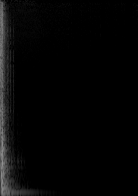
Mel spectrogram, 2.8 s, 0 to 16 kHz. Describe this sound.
Door Knock - 26
Knocking, tapping, and hitting closed wooden door. Recorded on Zoom ZH1, denoised with iZotope RX.
percussive, wooden, tap, hit, wood, percussion, door, closed, bang, knock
